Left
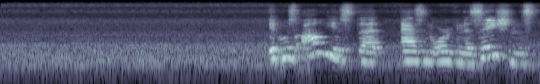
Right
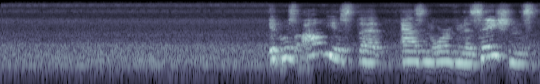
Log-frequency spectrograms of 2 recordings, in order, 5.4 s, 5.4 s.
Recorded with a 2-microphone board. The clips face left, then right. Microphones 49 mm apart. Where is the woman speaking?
20° left (ahead or behind), 1.6 m.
